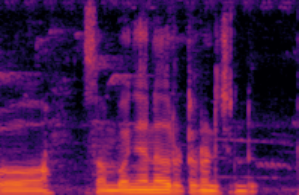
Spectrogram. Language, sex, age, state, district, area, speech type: Malayalam, male, 30-45, Kerala, Palakkad, urban, spontaneous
